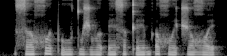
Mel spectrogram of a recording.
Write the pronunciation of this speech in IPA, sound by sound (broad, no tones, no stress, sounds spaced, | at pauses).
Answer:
s ə χʷ e pʼ u tʷ ə ʒ β ɵ ʔ e s ə kʼ e b ʔ ə χʷ e t͡ʃ ɵ ʁʷ e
